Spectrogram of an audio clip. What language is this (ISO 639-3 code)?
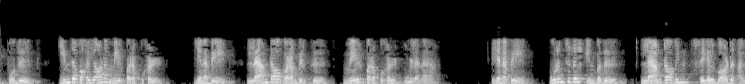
tam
